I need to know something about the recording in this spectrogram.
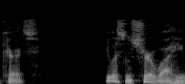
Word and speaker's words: Kurtz: Bernard said Curts, putting the emphasis on the second syllable. the way Gdaga had.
